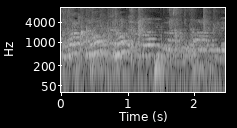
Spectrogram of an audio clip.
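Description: Children in an Indonesian classroom clap together while young voices chatter and call out over the quick, uneven patter of small hands.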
